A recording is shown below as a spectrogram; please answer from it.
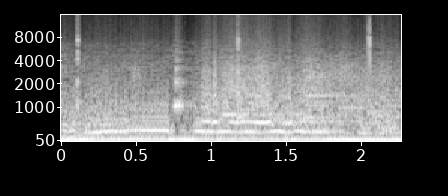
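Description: Live Venezuelan música criolla: a woman's voice holding a long, wavering sung note over harp accompaniment. The recording is very loud, with a heavy booming bass.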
